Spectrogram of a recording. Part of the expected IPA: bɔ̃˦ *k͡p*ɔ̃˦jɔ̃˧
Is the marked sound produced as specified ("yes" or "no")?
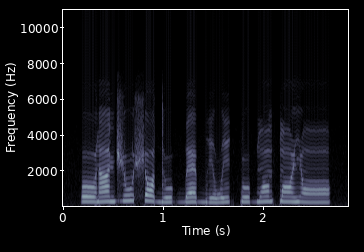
yes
